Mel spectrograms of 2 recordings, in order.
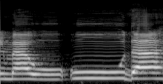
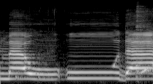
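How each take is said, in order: The two takes are said the same way.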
